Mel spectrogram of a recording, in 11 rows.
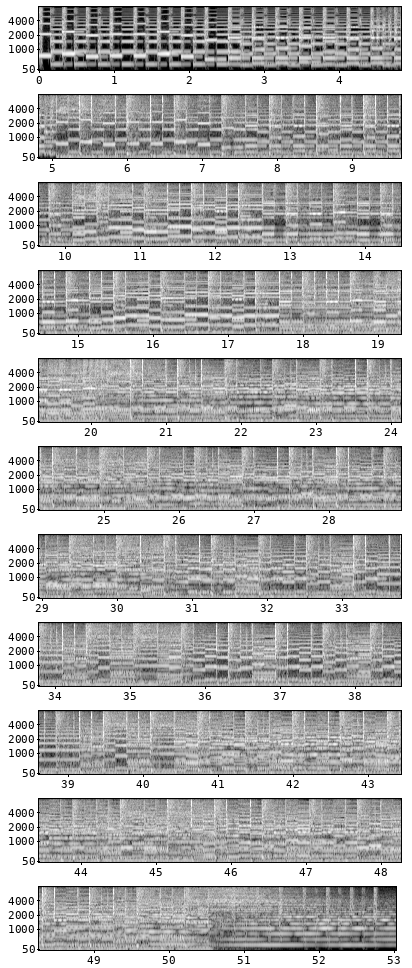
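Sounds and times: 
music beats: 0.0s - 53.0s.

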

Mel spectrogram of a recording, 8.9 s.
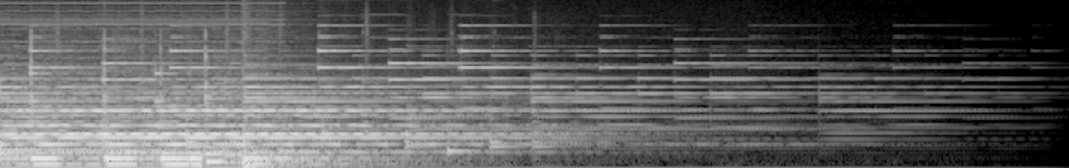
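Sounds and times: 
sea shanty: 0.0s - 5.0s.

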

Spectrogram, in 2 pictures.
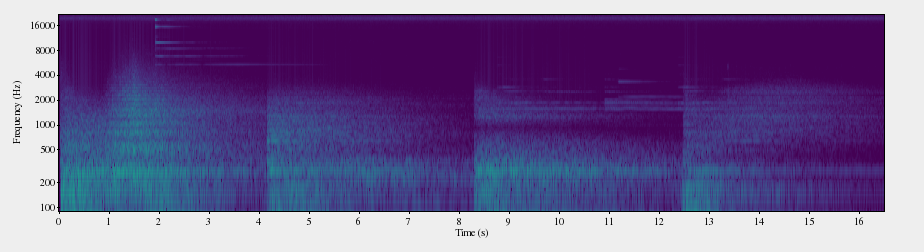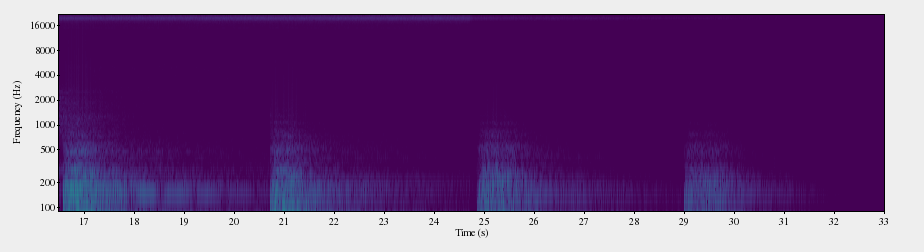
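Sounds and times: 
short scary sound: 0.0s - 16.6s.

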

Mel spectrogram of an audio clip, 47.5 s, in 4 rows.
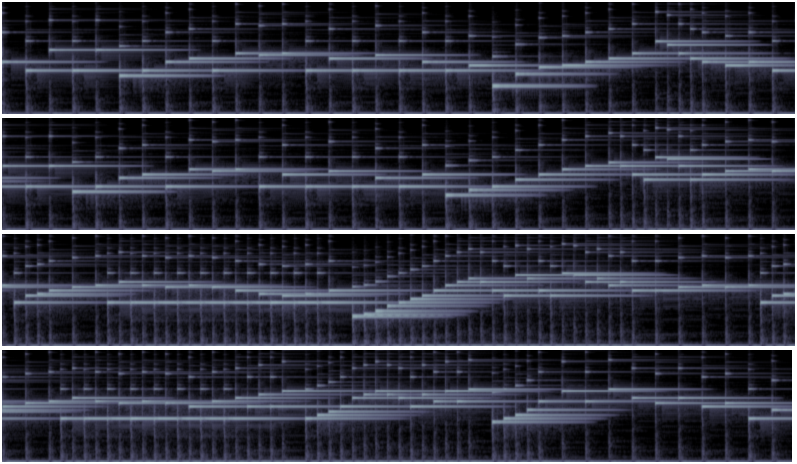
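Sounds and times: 
music box: 0.0s - 47.5s.

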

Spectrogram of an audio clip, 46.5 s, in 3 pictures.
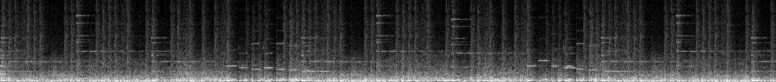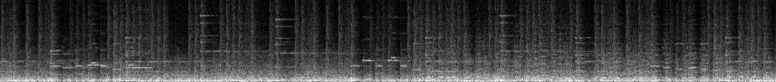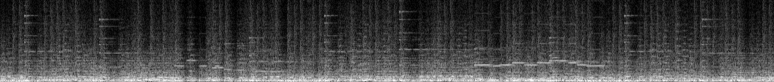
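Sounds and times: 
boss duel game music: 0.0s - 46.5s.

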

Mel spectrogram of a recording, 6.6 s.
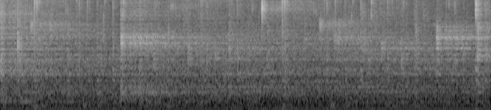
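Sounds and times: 
sewer water dripping: 0.0s - 6.5s.

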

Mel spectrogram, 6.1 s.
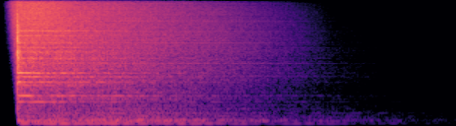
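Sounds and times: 
awakening jingle: 0.3s - 2.8s.

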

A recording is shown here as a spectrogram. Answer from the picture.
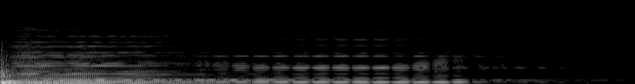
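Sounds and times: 
transition music segment: 0.0s - 3.7s.

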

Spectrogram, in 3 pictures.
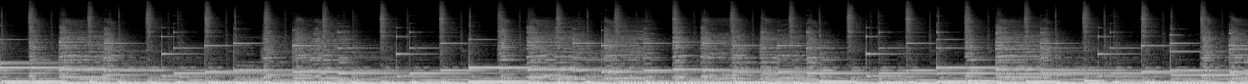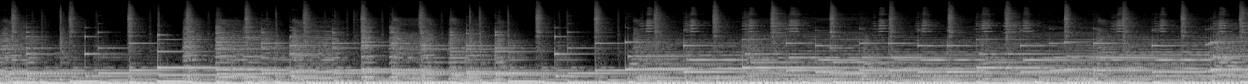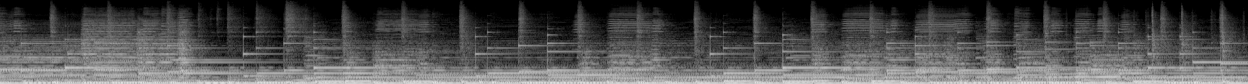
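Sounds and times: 
game menu music: 0.0s - 37.4s.

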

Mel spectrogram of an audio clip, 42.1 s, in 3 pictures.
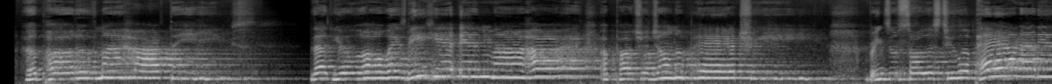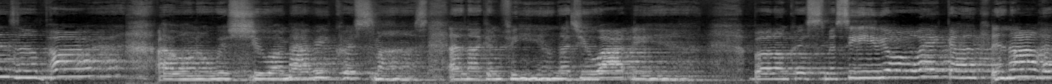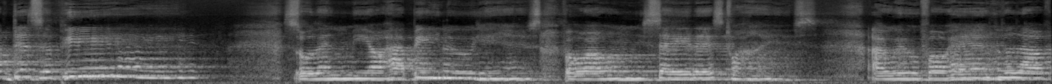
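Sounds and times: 
a cappella singing: 0.2s - 42.0s.

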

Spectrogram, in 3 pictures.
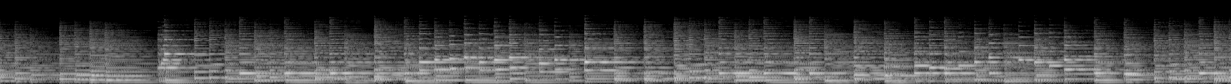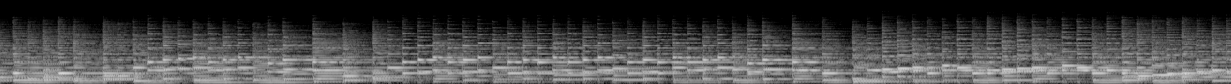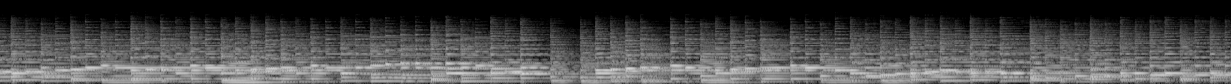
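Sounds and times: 
player piano: 0.2s - 36.9s.

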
